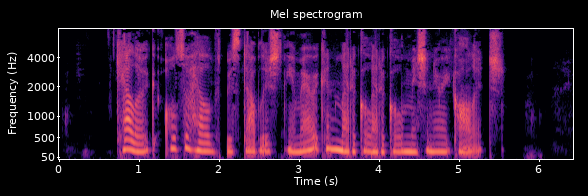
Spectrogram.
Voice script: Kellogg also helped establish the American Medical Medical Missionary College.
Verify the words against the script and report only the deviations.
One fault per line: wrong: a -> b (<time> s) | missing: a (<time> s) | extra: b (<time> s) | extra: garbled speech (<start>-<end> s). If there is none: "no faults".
no faults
